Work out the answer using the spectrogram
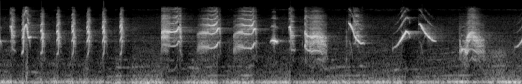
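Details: Long-tailed shrike (cendet) song played as a lure to make a bird sing aggressively: quick series of sharp clicks, then loud harsh rasping squawks and upward-sweeping whistled notes, over low background hum.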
